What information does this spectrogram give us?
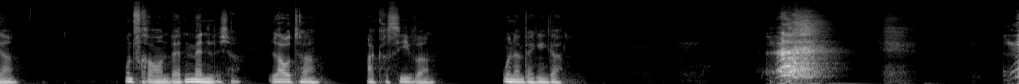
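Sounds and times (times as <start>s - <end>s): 
speech: 1.2s - 4.4s, 5.0s - 5.7s
loud breathy sneeze: 7.7s - 9.1s.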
